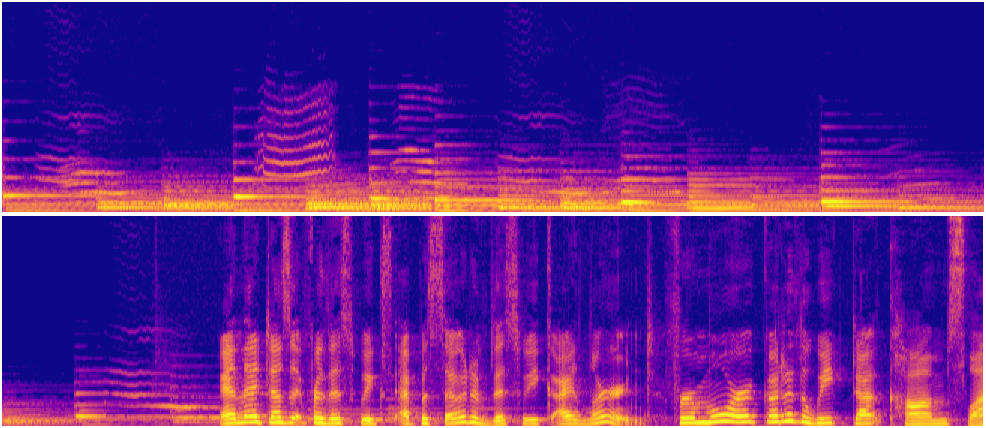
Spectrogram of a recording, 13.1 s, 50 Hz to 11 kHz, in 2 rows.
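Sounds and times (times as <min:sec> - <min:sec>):
neighborhood cats and kittens mewing at a meat seller: 0:00.0 - 0:05.0, 0:07.2 - 0:08.2
speech: 0:08.0 - 0:13.0.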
